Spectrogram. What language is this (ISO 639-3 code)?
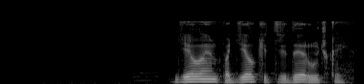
rus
